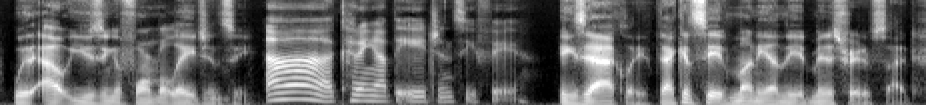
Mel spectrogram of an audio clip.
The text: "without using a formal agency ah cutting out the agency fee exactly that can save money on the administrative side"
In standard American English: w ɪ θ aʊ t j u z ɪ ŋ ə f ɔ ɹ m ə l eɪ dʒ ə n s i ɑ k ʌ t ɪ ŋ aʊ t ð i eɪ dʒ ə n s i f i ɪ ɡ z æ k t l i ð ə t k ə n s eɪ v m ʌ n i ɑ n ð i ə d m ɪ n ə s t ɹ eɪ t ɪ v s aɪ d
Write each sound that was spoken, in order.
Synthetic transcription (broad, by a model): w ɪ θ aʊ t j u z ɪ ŋ ə f ɔ ɹ m l eɪ dʒ ə n s i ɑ k ʌ t ɪ ŋ aʊ t ð i eɪ dʒ ə n s i f i ɪ ɡ z æ k t l i ð ə t k ə n s eɪ v m ʌ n i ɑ n ð i ə d m ɪ n ə s t ɹ eɪ t ɪ v s aɪ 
